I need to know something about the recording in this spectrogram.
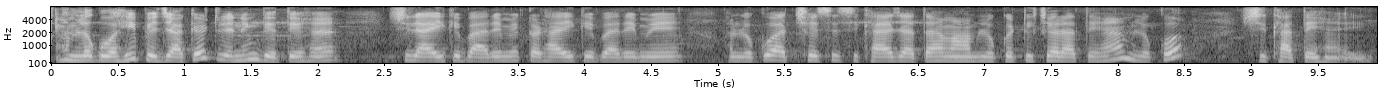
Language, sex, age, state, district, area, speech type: Hindi, female, 30-45, Uttar Pradesh, Mirzapur, rural, spontaneous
